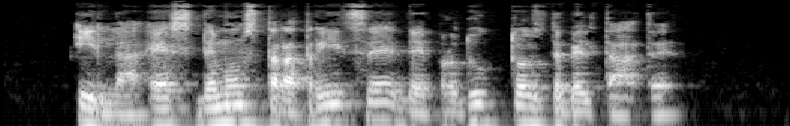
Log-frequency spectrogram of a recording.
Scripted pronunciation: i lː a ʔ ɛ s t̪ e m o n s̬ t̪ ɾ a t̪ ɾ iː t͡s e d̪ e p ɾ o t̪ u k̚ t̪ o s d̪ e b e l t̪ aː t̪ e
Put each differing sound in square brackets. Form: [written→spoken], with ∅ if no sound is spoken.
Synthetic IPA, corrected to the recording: i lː a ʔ ɛ s [t̪→d̪] e m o n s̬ t̪ ɾ a t̪ ɾ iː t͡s e d̪ e p ɾ o [t̪→d̪] u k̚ t̪ o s d̪ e b e l t̪ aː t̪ e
